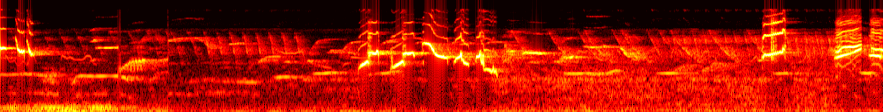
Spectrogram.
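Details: Oriental magpie-robin singing when agitated, a varied sequence of quick slurred whistles and chatter after a softer opening, with short sharp bursts near the end and a background hiss.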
